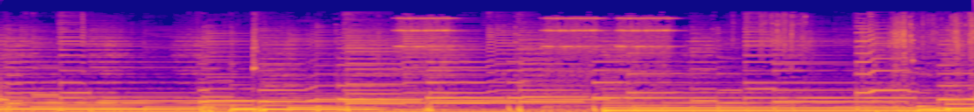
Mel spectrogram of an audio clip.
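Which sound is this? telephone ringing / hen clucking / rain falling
telephone ringing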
